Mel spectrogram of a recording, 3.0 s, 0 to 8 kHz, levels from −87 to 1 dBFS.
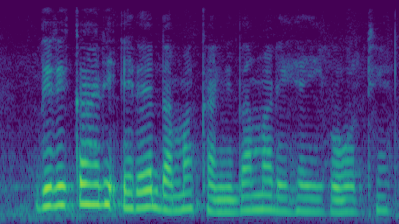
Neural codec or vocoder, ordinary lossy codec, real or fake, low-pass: codec, 16 kHz, 16 kbps, FreqCodec, smaller model; MP3, 48 kbps; fake; 7.2 kHz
